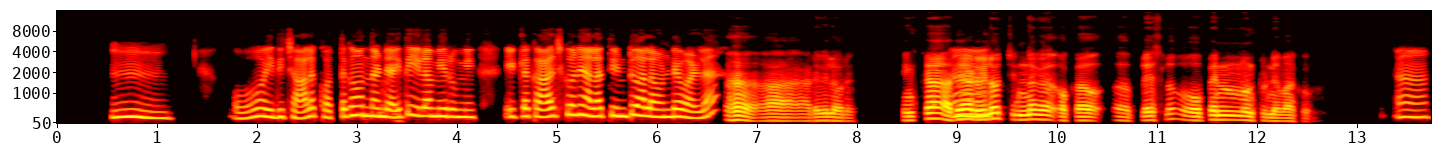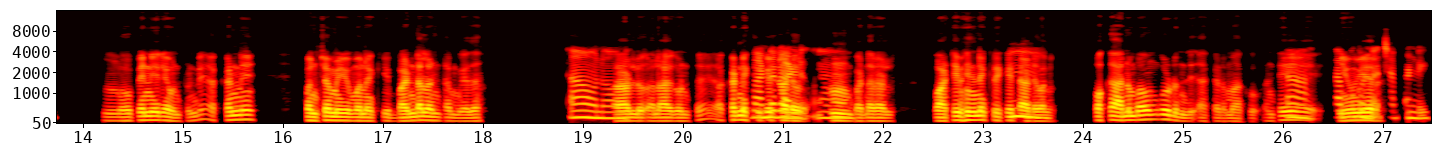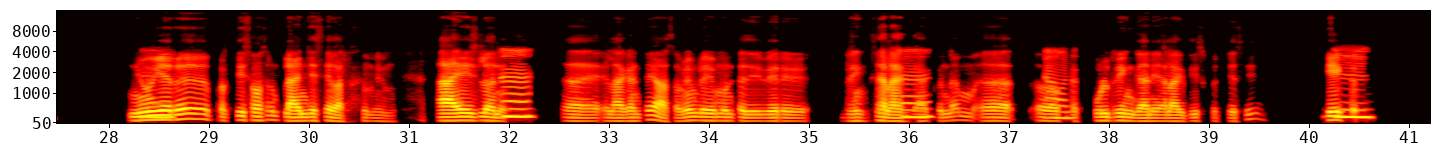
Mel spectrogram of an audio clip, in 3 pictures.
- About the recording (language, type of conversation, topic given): Telugu, podcast, మీ బాల్యంలో జరిగిన ఏ చిన్న అనుభవం ఇప్పుడు మీకు ఎందుకు ప్రత్యేకంగా అనిపిస్తుందో చెప్పగలరా?
- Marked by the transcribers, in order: chuckle; in English: "ప్లేస్‌లో ఓపెన్"; in English: "ఓపెన్ ఏరియా"; in English: "క్రికెట్"; in English: "క్రికెట్"; in English: "న్యూ ఇయర్"; in English: "న్యూ ఇయర్"; in English: "ప్లాన్"; giggle; in English: "ఏజ్‌లోనే"; in English: "డ్రింక్స్"; in English: "కూల్ డ్రింక్"; in English: "కేక్"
